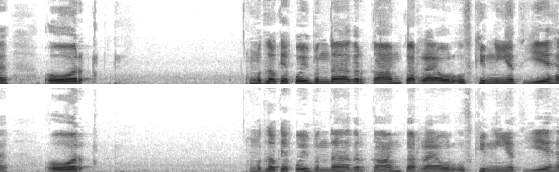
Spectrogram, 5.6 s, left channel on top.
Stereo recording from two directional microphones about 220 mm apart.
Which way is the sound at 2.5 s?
30° left (ahead or behind).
